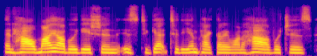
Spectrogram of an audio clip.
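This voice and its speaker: A woman's voice: mid-range voice, level tone, brisk, a bit bright, dry recording, clean studio sound. A woman hosting a podcast who speaks reflectively and thoughtfully from her own experience. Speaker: podcast host. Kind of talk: conversational interview.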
